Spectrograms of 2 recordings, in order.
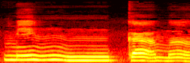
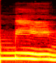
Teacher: nun mati bertemu kaf. Kita kena masukkan, sorokkan bunyi nun ke dalam kaf. Jadi kalau di eja Melayu kan jadi ming, M-I-N-G, ming ya.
